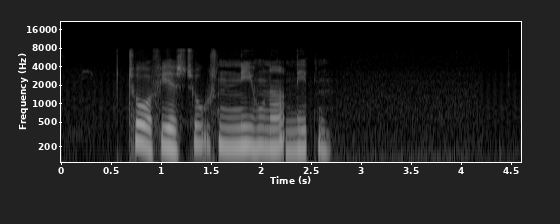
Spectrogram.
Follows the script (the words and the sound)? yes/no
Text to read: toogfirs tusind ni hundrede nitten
yes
